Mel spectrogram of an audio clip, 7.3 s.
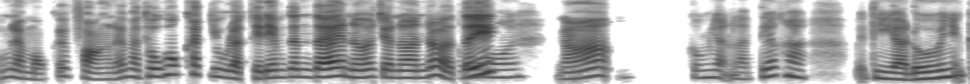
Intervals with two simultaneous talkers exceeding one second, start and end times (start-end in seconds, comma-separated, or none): none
